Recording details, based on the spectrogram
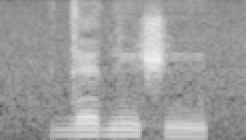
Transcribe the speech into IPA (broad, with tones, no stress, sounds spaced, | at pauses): d ɛ˦ d ĩ˦˨ ʃ ĩ˨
